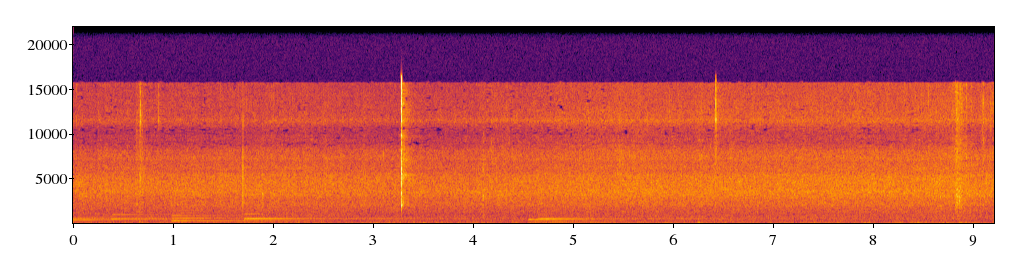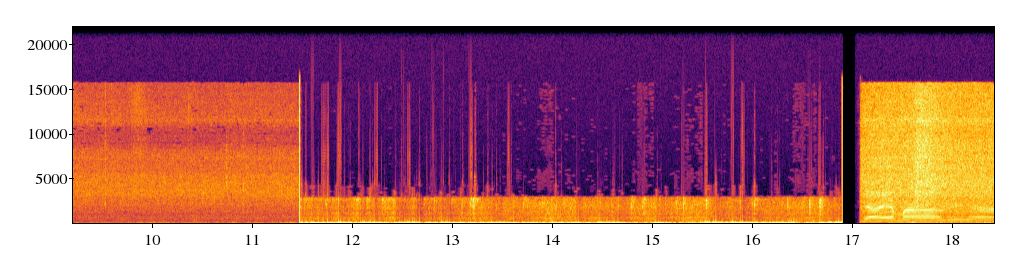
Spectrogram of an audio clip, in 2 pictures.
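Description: Soft background music, then about eleven seconds in a sudden loud low rumble of wind buffeting the microphone, lasting about five seconds and stopping abruptly at a cut.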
